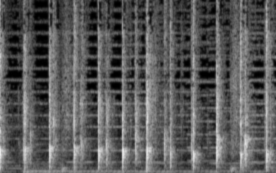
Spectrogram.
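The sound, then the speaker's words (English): A small group clapping in a steady, slightly uneven rhythm, each sharp clap distinct, with a faint low hum running underneath. “You guys stop clapping?”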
